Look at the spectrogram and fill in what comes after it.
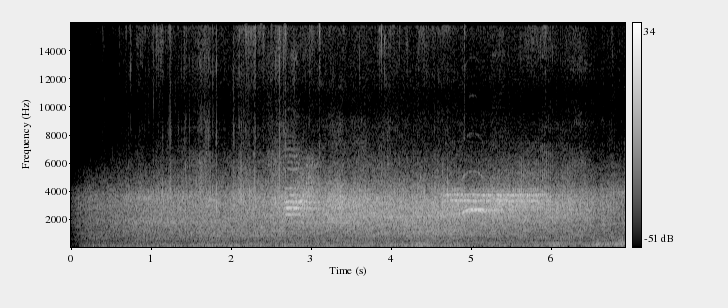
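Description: Outdoor street ambience: a steady wash of traffic noise mixed with wind on the microphone, with a few short high chirps near the middle.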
